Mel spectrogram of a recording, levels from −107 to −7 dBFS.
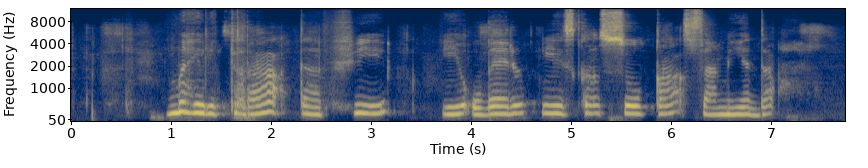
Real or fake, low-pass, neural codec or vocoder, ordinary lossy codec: fake; none; codec, 24 kHz, 1 kbps, SNAC; none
